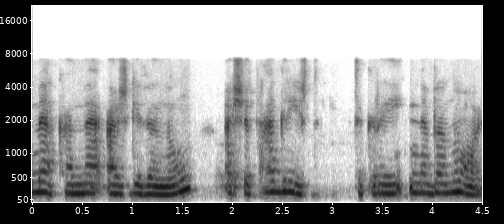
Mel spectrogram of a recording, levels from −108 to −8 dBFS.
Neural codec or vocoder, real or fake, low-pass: none; real; 7.2 kHz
